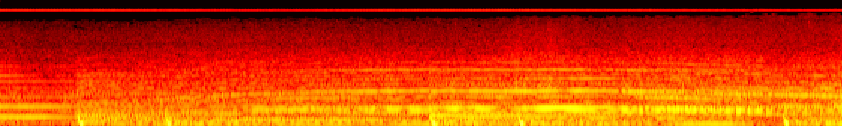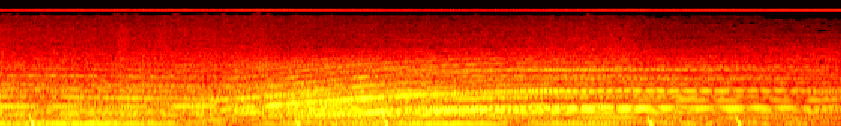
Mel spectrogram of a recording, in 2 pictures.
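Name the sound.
air raid civil defense siren in the Blitz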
